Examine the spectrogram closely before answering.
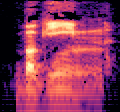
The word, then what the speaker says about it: Burgoyne: Nutting had a famous foxhound named Burgoyne. He pronounced it Buggeen, which my informant used to borrow.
